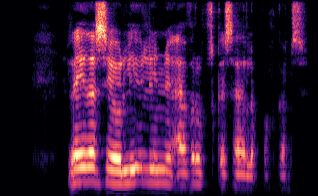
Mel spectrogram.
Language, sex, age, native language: Icelandic, female, 20-29, Icelandic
